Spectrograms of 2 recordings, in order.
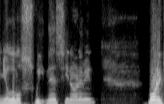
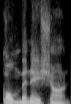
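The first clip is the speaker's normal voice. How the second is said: low mock Jamaican accent; 7 semitones lower, 5 dB quieter than usual. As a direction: quote it in a put-on Jamaican accent, pitched down. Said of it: "[name] talks like he's, uh, uh, Jamaican".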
